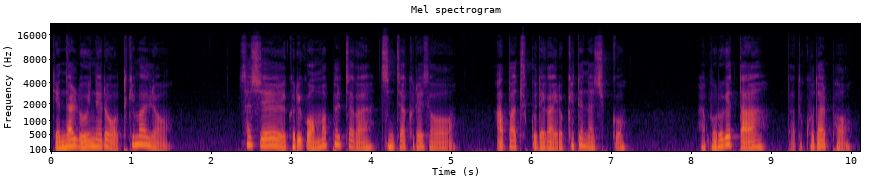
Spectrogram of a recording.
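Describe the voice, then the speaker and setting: A woman's voice: sits low, moderate pace, dark tone, pitched below the performer's own voice. A woman voicing a sullen, self-pitying young husband who talks in a grumbling, dismissive way.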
